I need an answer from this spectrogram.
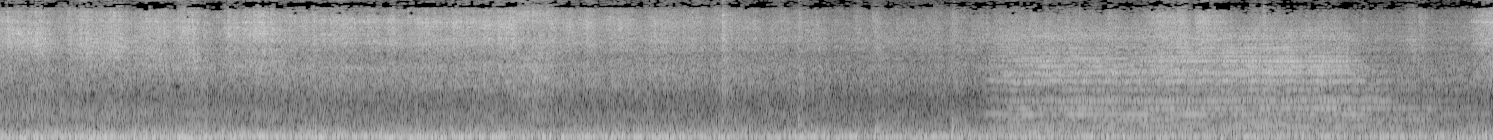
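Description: Freight cars, tank cars and covered hoppers, rolling past with a steady low rumble of wheels on rail. About ten seconds in, a locomotive air horn starts sounding and holds a steady chord.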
